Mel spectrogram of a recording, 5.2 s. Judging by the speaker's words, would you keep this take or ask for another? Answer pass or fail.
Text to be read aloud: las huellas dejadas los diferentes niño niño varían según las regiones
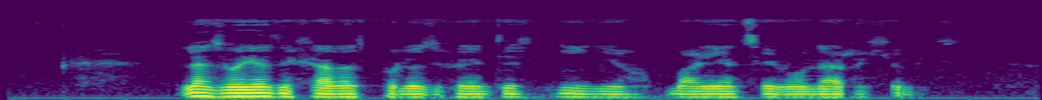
fail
